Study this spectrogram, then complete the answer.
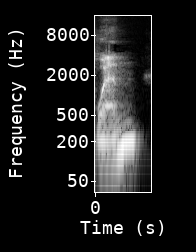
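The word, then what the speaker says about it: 溫: The other character, yun, is the character for qi, and inside of it has a character called, pronounced wen, which means to warm.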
